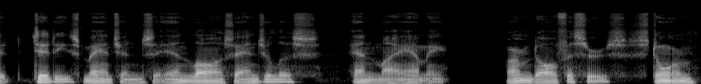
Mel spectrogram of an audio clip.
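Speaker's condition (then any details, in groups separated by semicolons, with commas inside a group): No condition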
